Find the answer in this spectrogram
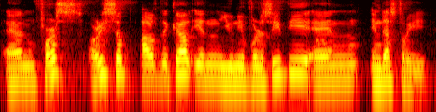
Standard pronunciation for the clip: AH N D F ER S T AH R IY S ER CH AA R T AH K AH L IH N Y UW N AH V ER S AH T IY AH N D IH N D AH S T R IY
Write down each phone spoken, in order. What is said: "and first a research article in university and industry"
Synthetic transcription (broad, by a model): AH N F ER S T R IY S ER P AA L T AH K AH L IH N Y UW N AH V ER S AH T IY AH N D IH N D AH S T R IY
